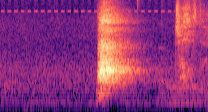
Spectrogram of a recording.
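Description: A dog barking once, a single loud, sharp bark about a second in.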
